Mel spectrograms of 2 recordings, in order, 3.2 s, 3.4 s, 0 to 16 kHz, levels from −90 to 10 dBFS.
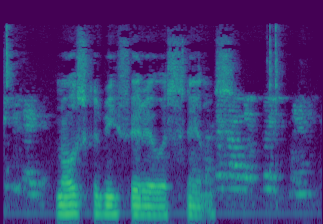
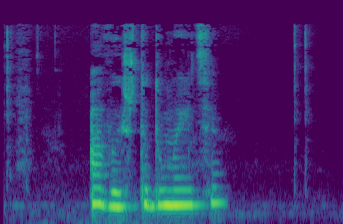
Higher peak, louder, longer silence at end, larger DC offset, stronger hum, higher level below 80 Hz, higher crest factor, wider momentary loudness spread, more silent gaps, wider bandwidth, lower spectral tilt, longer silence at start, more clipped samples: second, -8 dBFS vs -4 dBFS; second, -27 LUFS vs -15 LUFS; second, 0.1 s vs 1.2 s; neither; neither; about the same, -58 dBFS vs -58 dBFS; about the same, 18 dB vs 14 dB; second, 11 LU vs 14 LU; neither; about the same, 11.5 kHz vs 11.5 kHz; second, -4.5 dB/octave vs -6 dB/octave; second, 0.05 s vs 0.9 s; neither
